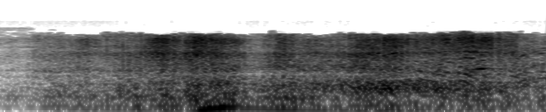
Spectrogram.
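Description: A small airplane's engine roars steadily as it lands in a town square and taxis, a dense, rumbling drone with a low hum underneath that swells slightly and holds loud throughout.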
